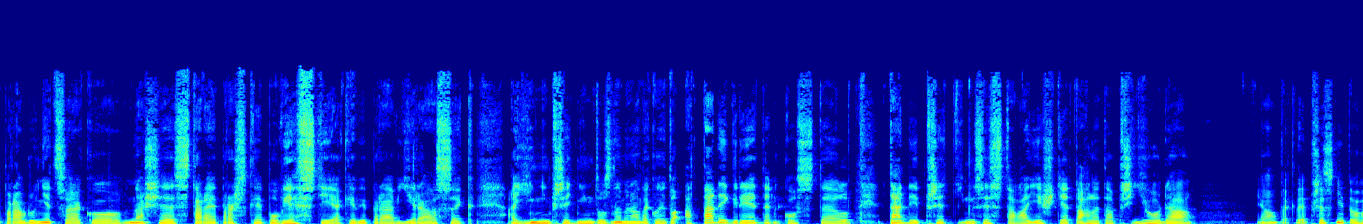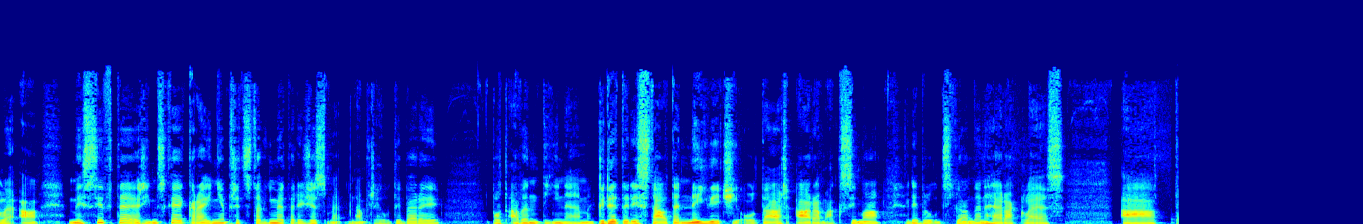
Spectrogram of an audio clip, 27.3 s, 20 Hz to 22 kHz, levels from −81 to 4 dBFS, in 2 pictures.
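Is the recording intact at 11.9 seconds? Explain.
Yes, the speech at 11.9 seconds is intact, with no audible fault at that moment.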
